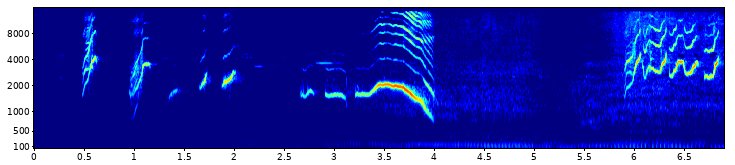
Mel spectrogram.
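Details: Black-naped oriole from Aceh, Sumatra, mimicking white-rumped shama: scattered short whistles, then a loud rising-and-falling whistle, ending in a quick looping warbled trill over faint background hum.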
